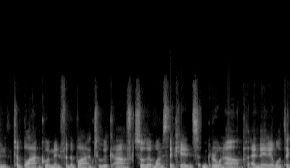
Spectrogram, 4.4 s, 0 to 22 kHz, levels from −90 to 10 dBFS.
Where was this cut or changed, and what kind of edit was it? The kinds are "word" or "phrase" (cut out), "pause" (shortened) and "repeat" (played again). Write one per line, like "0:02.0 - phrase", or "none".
0:01.4 - word
0:02.0 - word
0:03.0 - word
